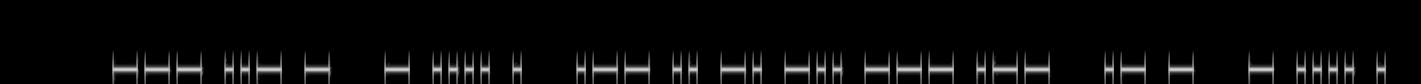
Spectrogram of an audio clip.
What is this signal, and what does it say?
Morse code, heard as a keyed tone, about 15 wpm, 700 Hz. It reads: OUT THE WINDOW AT THE
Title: Sets of 5 Words Encore2 15wpm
